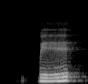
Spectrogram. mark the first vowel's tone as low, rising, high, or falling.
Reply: rising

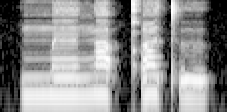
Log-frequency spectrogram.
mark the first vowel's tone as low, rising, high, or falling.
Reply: low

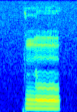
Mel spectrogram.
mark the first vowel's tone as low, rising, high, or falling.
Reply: low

